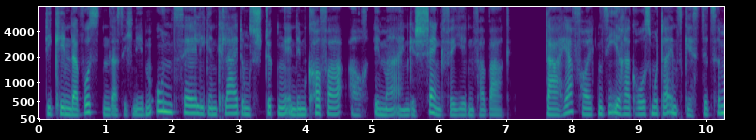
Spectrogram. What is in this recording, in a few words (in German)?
hörbuch Hörprobe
